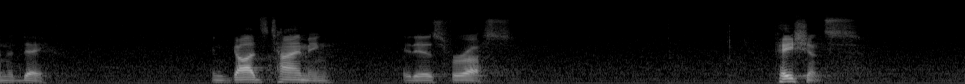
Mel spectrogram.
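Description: A middle-aged man speaks calmly into a microphone in an echoing room, with pauses between phrases.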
